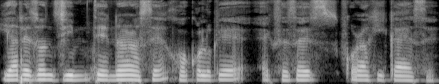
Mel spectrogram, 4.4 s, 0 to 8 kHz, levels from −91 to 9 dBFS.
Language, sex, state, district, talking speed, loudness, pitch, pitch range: Assamese, male, Assam, Sonitpur, 135 wpm, -15 LUFS, 160 Hz, 155-165 Hz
